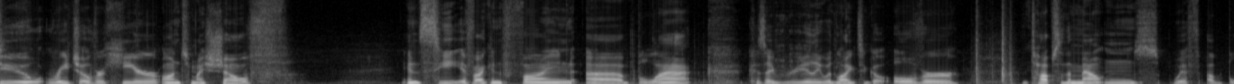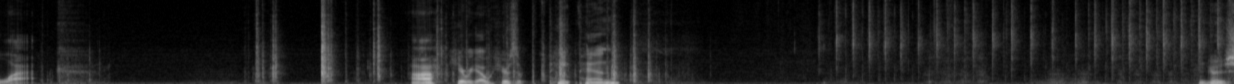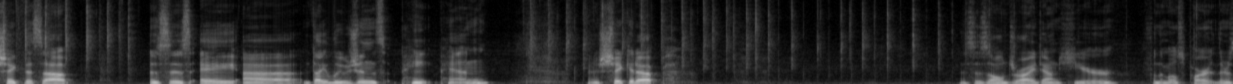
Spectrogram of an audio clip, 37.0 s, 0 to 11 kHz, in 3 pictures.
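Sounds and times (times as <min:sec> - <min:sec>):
plastic art supplies clicking: 0:14.8 - 0:19.2, 0:20.6 - 0:26.2, 0:30.0 - 0:34.4
paint pen ball rattling: 0:20.5 - 0:26.2, 0:29.9 - 0:34.4.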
